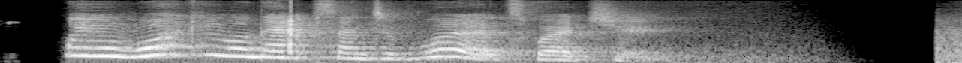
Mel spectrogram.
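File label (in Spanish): Voice Acting, Spanish, female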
